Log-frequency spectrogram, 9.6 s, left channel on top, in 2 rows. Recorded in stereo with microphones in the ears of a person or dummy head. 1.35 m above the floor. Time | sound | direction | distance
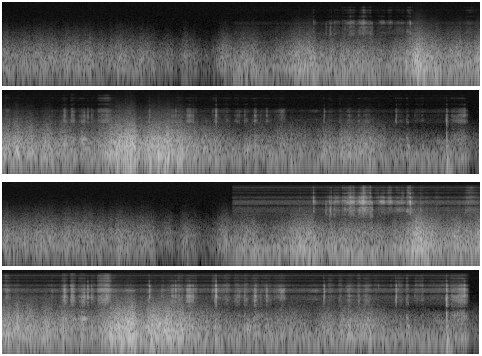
2.3 | writing | 60° right (ahead or behind) | ?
